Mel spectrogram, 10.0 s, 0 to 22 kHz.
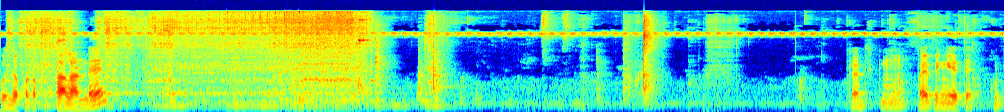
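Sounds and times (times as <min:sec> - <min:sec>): sewing machine running: 0:00.0 - 0:03.9.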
